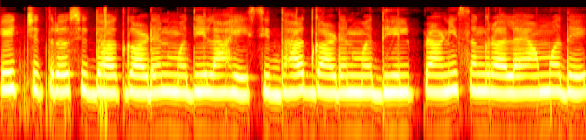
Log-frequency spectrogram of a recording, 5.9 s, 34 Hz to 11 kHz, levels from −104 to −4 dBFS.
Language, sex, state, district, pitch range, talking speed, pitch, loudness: Marathi, female, Maharashtra, Aurangabad, 240-255 Hz, 120 wpm, 245 Hz, -13 LUFS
